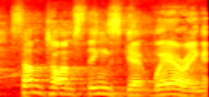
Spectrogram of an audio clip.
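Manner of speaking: ordinary talk, nothing marked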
